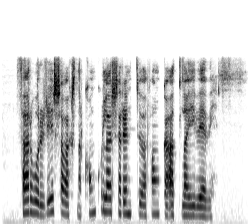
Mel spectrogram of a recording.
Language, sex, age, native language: Icelandic, female, 40-49, Icelandic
